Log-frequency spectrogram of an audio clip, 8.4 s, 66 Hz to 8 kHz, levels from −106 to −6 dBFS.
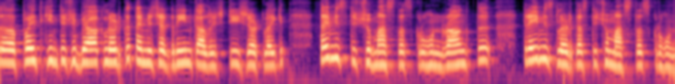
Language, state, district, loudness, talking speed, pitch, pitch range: Kashmiri, Punjab, Kapurthala, -16 LUFS, 170 wpm, 225 Hz, 200-250 Hz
